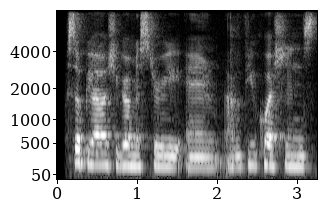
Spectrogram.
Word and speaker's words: Mystory: pronounce your name well my name is pronounced mystery but it's built my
